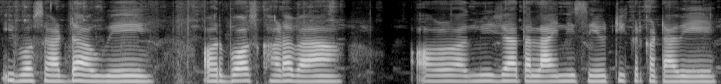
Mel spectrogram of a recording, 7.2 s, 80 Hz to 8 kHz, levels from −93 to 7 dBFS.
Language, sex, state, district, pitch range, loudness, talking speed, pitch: Hindi, female, Uttar Pradesh, Gorakhpur, 185-205 Hz, -16 LUFS, 125 wpm, 195 Hz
